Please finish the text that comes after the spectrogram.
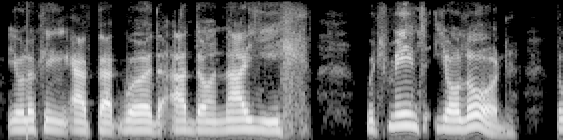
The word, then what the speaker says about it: Adonai: you have there just a straight line so pronouncing that word correctly is adonai the word is not adonai equals god there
